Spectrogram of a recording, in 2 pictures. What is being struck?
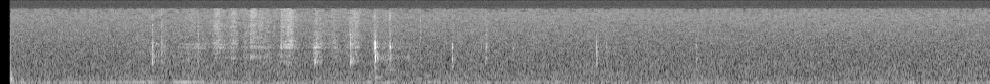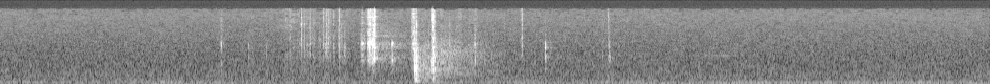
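Glycerin soap bar.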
